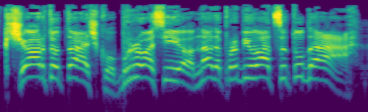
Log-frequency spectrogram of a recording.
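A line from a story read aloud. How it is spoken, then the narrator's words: Yelling over noise. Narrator (Russian): заорал Страйк, перекрывая вой магазинной сигнализации и крики разбегающихся прохожих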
